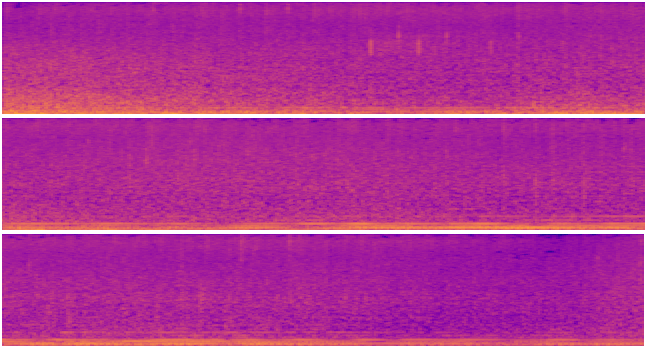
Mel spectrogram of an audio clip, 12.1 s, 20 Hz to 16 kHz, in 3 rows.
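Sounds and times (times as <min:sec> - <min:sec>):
low rumble: 0:00.0 - 0:08.4
steady rain falling: 0:00.0 - 0:12.0.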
